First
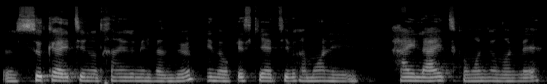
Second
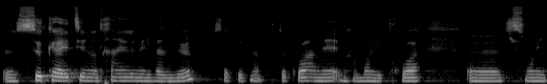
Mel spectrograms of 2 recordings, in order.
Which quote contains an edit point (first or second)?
first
